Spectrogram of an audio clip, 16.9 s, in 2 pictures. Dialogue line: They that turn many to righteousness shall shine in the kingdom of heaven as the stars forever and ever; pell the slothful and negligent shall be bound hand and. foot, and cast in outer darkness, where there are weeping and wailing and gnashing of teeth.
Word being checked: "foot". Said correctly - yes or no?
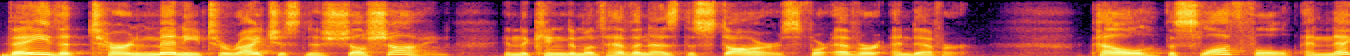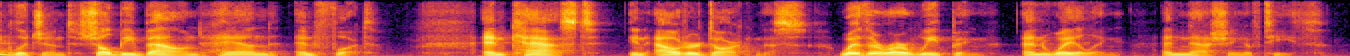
yes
